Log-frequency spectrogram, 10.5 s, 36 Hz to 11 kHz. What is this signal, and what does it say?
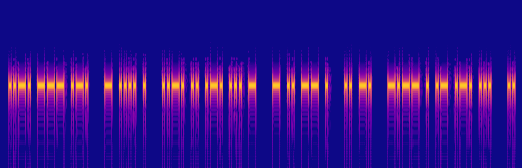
Morse code, heard as a keyed tone, about 25 wpm, 600 Hz. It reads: FOR THE FIRST TIME IN YEARS I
